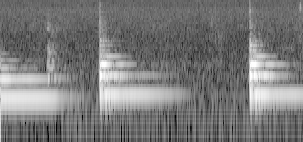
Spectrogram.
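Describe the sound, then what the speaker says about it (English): A single E note plucked with the first finger on the D string of a bowed string instrument, struck three times, each a clear sustained tone with rich harmonics ringing alone and fading between plucks. "So your E is going to be the first finger on the D string."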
